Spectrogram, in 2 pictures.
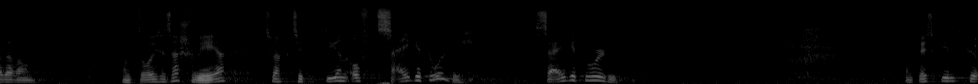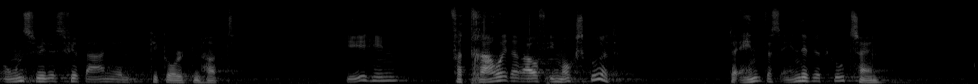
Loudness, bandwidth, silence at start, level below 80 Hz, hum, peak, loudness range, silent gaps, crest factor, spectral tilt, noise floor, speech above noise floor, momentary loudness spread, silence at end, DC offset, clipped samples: -47 LUFS; over 20 kHz; 0 s; -76 dBFS; 60 Hz at -75 dBFS; -24 dBFS; 10 LU; none; 26 dB; -4.5 dB/octave; -72 dBFS; 25 dB; 22 LU; 0 s; under 0.1%; under 0.1%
